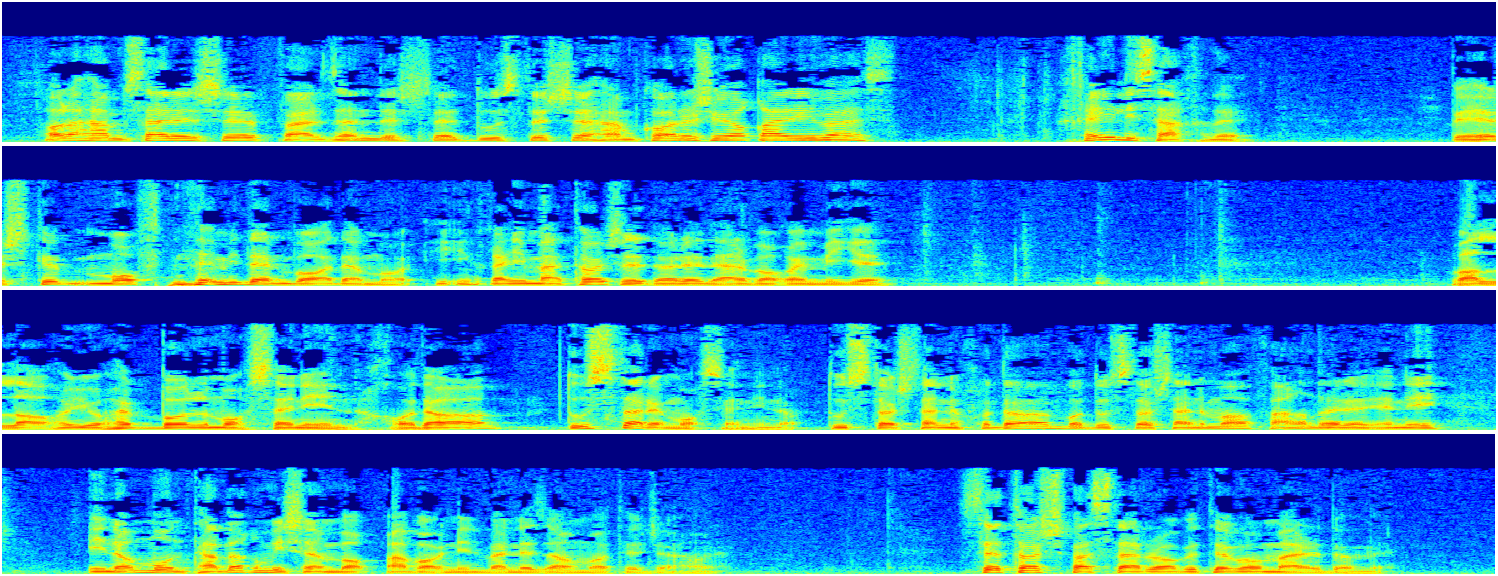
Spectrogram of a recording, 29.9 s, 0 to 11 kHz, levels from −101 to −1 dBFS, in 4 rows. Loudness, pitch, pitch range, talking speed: -23 LUFS, 105 Hz, 85-125 Hz, 115 wpm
